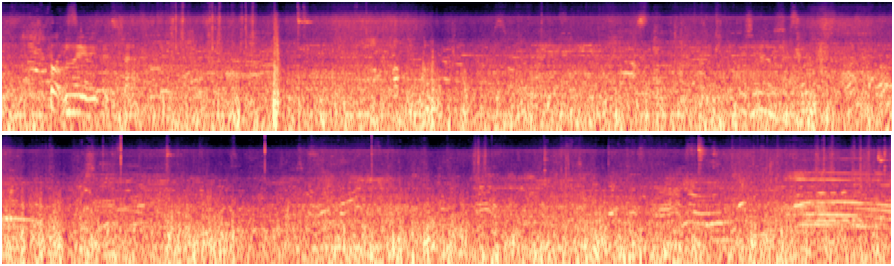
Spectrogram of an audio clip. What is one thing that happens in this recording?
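Wind blows steadily across open water outdoors.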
